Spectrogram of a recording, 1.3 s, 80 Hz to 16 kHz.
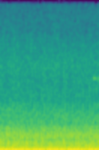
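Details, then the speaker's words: Mitsubishi Pajero Sport diesel at 98,506 km, idling in park: heavy, boomy drone with steady throb and very strong cabin vibration that disappears at 1300 rpm, caused by a broken engine mount. "Hai suaranya mesinnya getarannya kita lihat kabinet depan Hai getarannya sangat keras sekali"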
